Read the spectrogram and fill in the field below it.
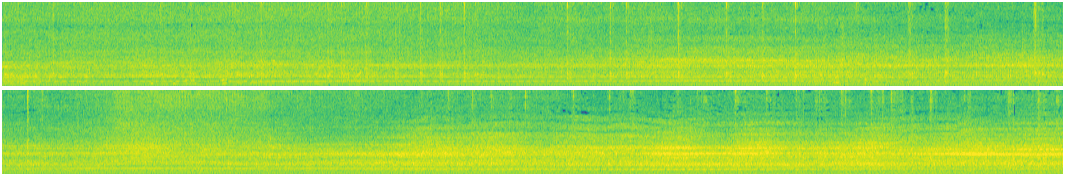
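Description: A small helicopter's rotor and engine drone steadily overhead.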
